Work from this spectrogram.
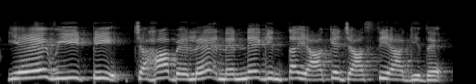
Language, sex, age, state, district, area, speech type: Kannada, female, 18-30, Karnataka, Chikkaballapur, rural, read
